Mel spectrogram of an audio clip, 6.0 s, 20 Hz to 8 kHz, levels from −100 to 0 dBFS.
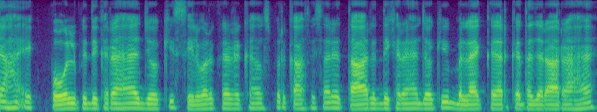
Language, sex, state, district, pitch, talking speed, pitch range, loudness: Hindi, male, Jharkhand, Ranchi, 130 Hz, 270 wpm, 120-135 Hz, -18 LUFS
